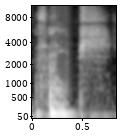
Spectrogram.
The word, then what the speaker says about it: Phelps: Roger Penske, and Mike Phelps. Can't really pronounce it well. It's the letter P and then the word helps.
